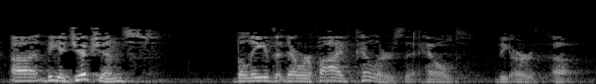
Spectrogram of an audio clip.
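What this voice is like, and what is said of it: Texan accent. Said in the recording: “That's not pillows. I know that's not my Texan accent coming out.”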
